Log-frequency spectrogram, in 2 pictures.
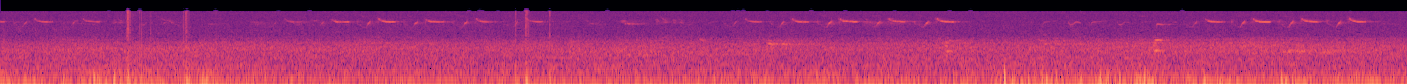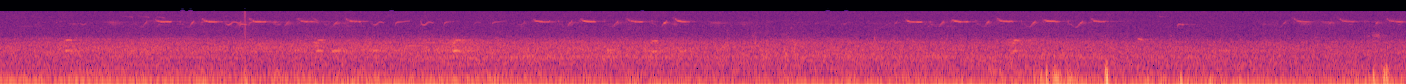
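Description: A bird calling in quick series of short, high chirps, about five to eight notes at a time, repeated many times over a steady low rumble. A single sharp knock stands out near the end.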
